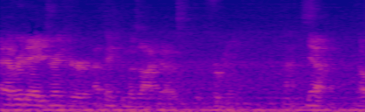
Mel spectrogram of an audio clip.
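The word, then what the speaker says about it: Mazzocco: Ridge versus the Mazzacco. Is that how you pronounce it?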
